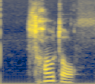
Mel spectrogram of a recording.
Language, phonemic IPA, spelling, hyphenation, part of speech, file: Dutch, /ˈsxoː.təl/, schotel, scho‧tel, noun, Nl-schotel.ogg
- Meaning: 1. dish 2. saucer 3. satellite dish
